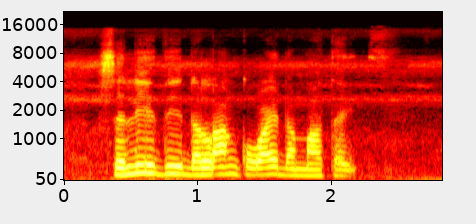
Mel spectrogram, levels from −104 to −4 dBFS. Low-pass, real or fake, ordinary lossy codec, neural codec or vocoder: 14.4 kHz; fake; Opus, 64 kbps; vocoder, 44.1 kHz, 128 mel bands, Pupu-Vocoder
